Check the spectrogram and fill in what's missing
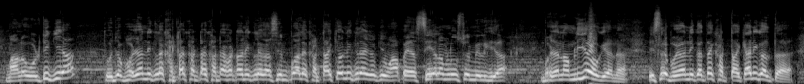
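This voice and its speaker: This male teacher's voice sits high and races along with a warm tone. Lecturing in a classroom with a board, he runs call-and-response drills, asking questions and echoing the answers repeatedly in everyday Bihari-flavored speech.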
